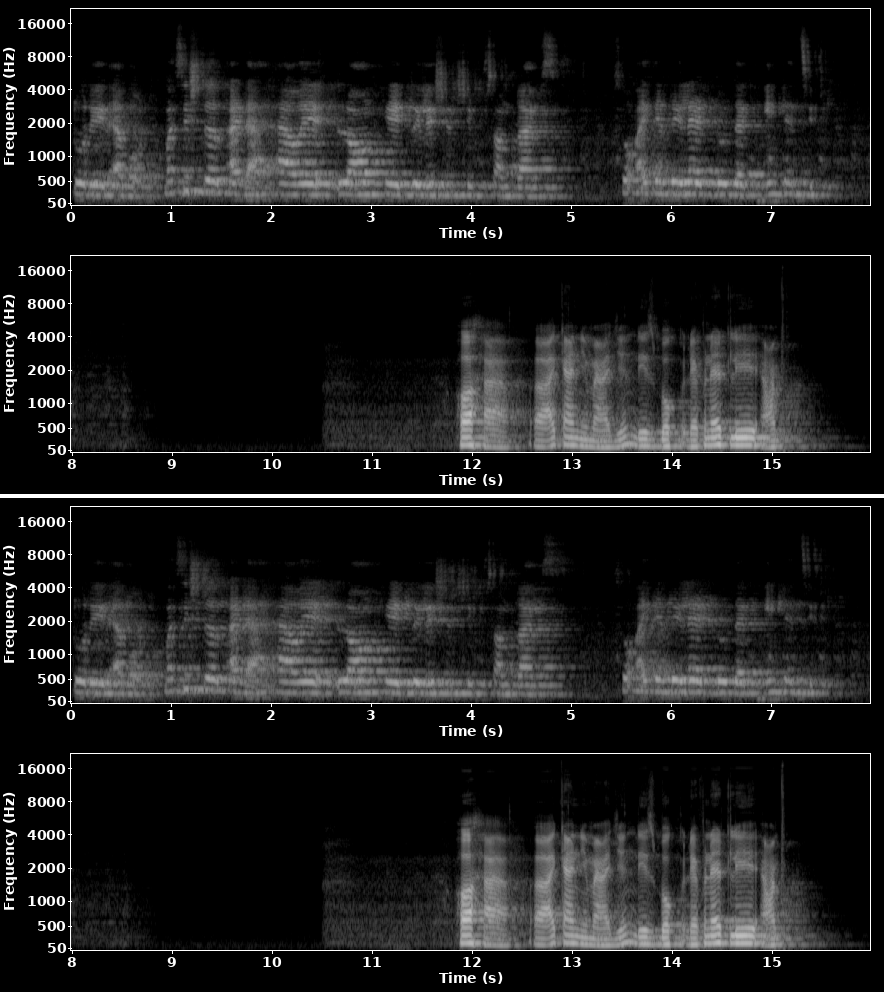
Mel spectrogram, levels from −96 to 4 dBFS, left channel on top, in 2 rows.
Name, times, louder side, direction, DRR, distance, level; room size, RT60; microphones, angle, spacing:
voice 1, 0.0-4.8 5.5-7.4, left 1 dB, 30° left, 3 dB, 7.2 m, -41 dB
voice 2, 11.8-15.1, right 1 dB, 25° right, 13 dB, 1.4 m, -30 dB
28.0 x 21.0 x 9.7 m, 0.84 s
head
